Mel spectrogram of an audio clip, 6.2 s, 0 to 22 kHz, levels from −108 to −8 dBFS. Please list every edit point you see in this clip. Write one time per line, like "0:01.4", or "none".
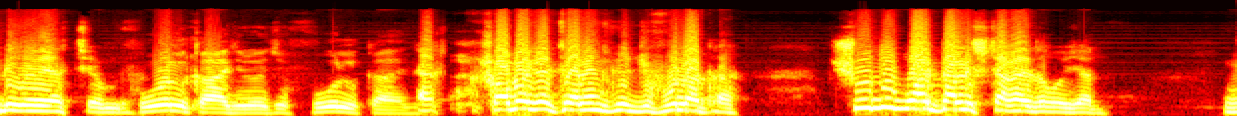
0:02.2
